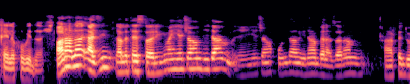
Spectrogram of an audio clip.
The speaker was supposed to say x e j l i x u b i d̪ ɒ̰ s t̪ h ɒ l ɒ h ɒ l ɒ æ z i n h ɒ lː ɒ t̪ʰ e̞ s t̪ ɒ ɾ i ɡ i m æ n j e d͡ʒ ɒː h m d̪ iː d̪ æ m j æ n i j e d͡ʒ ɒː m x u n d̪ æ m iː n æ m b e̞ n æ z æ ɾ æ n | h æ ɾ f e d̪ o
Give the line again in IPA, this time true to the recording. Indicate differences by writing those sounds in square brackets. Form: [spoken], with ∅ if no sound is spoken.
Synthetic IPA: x e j l i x u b i d̪ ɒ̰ [ʃ] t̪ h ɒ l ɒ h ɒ l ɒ æ z i n h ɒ [l] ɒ t̪ʰ e̞ s t̪ ɒ ɾ i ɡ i m æ n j e d͡ʒ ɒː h m d̪ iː d̪ æ m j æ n i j e d͡ʒ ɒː m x u n d̪ æ m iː n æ m b e̞ n æ z æ ɾ æ [m] | h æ ɾ f e d̪ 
